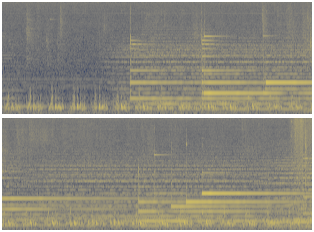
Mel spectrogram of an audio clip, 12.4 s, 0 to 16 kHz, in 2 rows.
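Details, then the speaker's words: Rapid, regular whooshing fetal heartbeat, about 136 a minute, heard at a prenatal appointment over chiming background music; TV drama scene. "bizim bebeğimizin kalp atışı mı bu"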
